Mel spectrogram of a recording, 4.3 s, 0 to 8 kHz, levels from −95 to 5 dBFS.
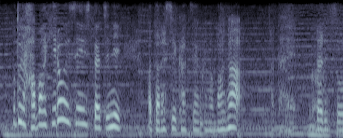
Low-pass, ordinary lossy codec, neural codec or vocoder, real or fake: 7.2 kHz; Opus, 32 kbps; none; real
